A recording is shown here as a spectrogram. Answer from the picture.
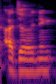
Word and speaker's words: adjoining: एक नोटिस लेंगे कि अगर कोई भी वर्ड उसके अंदर एडीजे, ये 3 लेटर्स का कॉम्बिनेशन आपको मिलता है, तो डी वहाँ पे साइलेंट हो जाता है।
